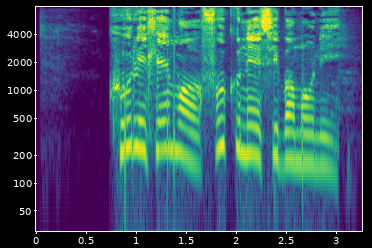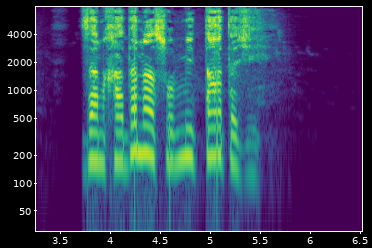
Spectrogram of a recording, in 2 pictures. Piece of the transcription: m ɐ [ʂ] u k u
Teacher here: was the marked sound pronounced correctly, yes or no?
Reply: no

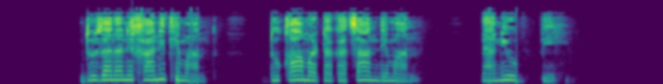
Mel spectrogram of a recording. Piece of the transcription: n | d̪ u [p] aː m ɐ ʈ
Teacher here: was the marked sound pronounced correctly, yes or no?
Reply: no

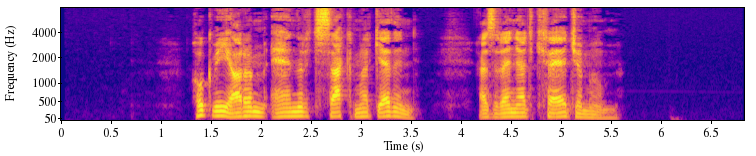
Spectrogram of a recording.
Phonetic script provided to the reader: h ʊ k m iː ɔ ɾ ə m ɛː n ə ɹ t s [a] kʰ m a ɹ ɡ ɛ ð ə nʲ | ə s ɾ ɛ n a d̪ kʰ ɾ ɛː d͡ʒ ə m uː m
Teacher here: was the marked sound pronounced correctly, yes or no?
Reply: yes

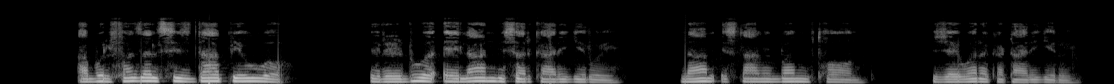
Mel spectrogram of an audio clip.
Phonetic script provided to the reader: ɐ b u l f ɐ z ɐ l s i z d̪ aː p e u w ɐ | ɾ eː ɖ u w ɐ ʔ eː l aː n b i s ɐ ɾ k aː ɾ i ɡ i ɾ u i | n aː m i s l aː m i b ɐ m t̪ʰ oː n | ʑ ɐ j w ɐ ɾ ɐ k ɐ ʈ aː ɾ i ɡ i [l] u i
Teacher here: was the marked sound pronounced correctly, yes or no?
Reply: no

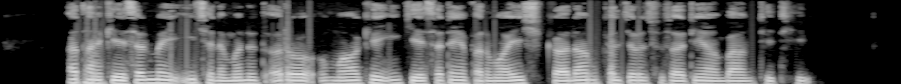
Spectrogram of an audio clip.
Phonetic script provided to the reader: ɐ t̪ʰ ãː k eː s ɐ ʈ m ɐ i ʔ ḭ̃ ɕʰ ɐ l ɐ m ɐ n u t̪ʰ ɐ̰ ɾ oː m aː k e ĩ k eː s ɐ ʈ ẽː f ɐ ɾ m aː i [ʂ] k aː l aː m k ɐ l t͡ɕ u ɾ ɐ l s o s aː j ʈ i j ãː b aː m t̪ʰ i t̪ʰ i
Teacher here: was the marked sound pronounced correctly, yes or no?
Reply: no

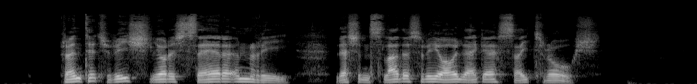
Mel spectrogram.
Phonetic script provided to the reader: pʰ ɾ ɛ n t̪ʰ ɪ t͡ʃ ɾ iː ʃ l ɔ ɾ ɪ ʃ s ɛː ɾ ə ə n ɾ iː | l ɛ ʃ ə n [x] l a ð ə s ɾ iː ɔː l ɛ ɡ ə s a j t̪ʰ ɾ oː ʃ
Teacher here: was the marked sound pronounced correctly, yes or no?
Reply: no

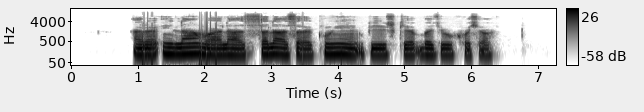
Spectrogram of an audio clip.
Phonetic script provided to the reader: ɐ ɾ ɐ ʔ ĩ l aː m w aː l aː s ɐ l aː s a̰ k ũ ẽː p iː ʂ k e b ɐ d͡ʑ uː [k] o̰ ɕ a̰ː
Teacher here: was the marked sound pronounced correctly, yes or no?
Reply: no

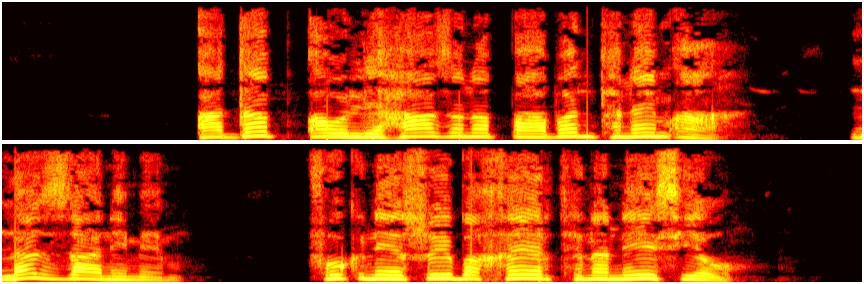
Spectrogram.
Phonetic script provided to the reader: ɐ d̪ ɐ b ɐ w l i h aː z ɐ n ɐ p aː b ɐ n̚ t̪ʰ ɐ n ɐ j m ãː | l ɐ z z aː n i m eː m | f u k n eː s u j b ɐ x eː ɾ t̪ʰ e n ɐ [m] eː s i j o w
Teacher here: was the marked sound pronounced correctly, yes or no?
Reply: no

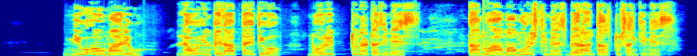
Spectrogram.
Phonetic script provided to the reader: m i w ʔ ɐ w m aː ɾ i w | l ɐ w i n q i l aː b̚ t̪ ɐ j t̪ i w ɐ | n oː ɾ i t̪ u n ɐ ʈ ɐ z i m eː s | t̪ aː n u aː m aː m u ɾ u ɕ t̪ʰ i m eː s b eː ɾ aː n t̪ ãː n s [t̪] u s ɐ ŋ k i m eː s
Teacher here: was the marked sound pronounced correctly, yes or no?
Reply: yes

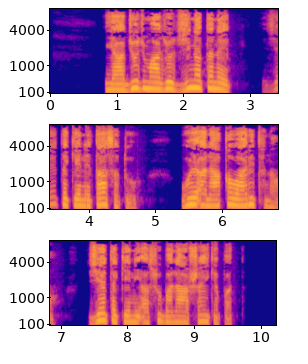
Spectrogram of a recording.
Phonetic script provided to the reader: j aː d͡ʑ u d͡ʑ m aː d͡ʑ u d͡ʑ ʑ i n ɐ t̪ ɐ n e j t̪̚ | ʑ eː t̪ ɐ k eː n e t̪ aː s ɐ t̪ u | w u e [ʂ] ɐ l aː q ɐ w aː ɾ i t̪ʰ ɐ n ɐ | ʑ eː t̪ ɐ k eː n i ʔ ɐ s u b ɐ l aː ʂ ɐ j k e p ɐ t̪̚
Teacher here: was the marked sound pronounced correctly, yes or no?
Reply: no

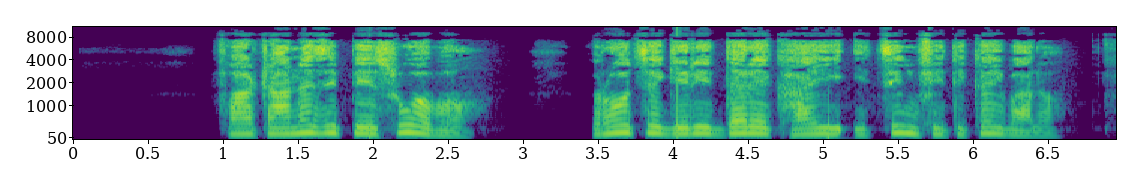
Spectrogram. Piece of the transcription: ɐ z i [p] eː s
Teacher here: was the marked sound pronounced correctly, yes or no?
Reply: yes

